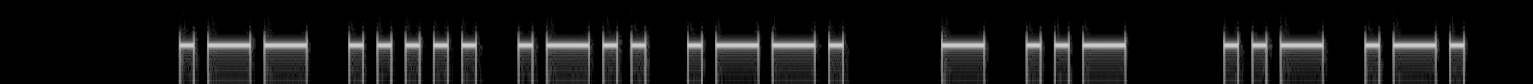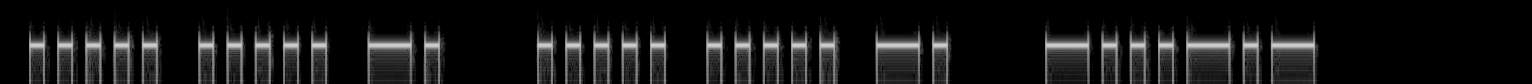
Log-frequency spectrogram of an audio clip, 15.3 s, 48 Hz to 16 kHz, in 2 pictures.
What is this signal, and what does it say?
Morse code, heard as a keyed tone, about 17 wpm, 700 Hz. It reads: W5LP TU UR 55N 55N <BK>
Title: Common QSO Phrases Encore 17wpm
